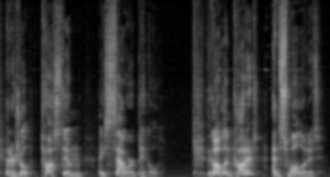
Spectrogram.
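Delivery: ordinary delivery, nothing marked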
